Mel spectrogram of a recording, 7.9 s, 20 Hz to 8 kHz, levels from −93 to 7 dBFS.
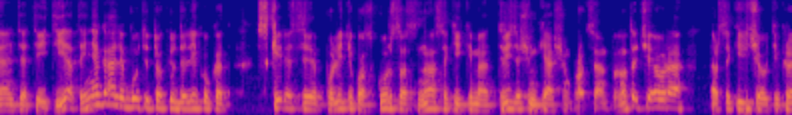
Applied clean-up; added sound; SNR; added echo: none; none; none; none.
